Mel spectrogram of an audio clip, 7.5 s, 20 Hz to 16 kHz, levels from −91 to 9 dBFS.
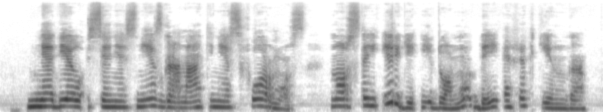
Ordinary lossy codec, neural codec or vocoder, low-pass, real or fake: AAC, 48 kbps; codec, 44.1 kHz, 3.4 kbps, Pupu-Codec; 14.4 kHz; fake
